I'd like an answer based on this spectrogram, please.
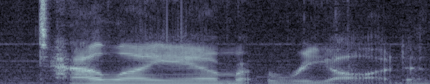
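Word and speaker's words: Tel'aran'rhiod: Oh, uh, Talam Riod. That's how it's pronounced.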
